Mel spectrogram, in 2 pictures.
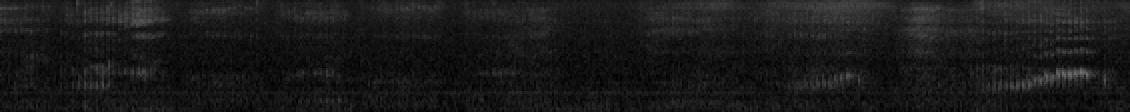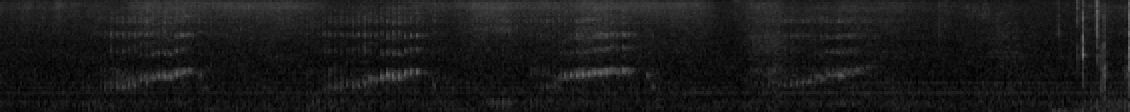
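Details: Purring house cat giving small upward-sliding squeaks, faint at first then clearer, about seven in a row spaced near one and a half seconds apart, over a low purr and faint hum, ending with a click.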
